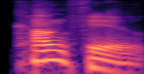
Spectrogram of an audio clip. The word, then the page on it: kung fu: American English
